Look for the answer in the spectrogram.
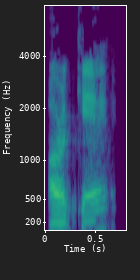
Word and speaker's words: Orkeh: And I've been called all forms and iteration of Orkeh, from Orkeh to Okere to that.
